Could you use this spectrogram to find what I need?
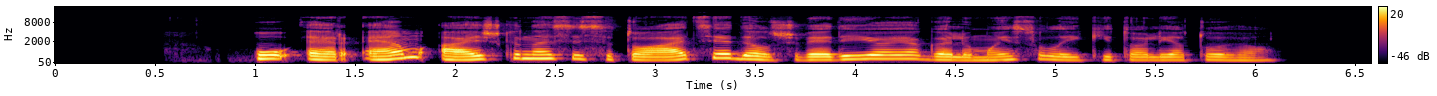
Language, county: Lithuanian, Panevėžys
